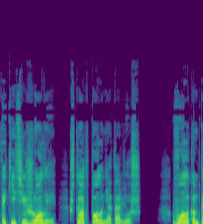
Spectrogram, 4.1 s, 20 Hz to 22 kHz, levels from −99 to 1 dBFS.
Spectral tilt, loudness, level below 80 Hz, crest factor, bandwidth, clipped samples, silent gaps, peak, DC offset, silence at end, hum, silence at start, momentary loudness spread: -5.5 dB/octave; -16 LUFS; -66 dBFS; 16 dB; 13 kHz; under 0.1%; 2.85-3.14 s; 0 dBFS; under 0.1%; 0 s; none; 0.05 s; 17 LU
